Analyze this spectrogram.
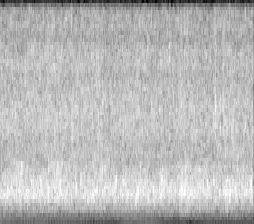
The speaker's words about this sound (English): Come on, let's clap for everybody that said that.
